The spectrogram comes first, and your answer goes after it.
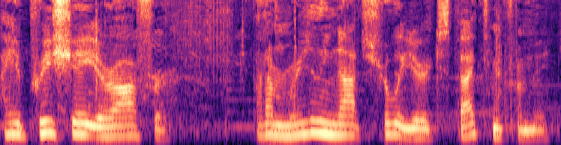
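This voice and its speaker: A young actor playing an earnest, guarded teenage half-giant in a video game, hesitant yet insistent. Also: male voice, fairly high pitch, fast, darkish tone, lightly acted. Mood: wary, earnest. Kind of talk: naturalistic video game cutscene acting. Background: background music.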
